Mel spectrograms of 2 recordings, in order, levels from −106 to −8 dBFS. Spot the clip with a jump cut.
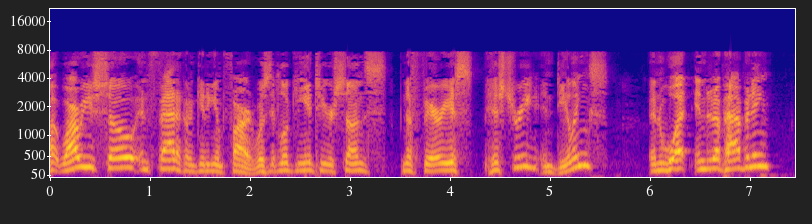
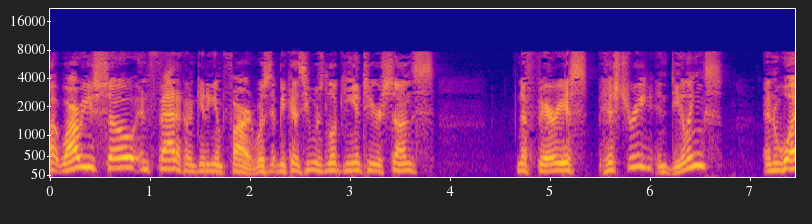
first; 2 cuts; at 2.2 s, 3.4 s

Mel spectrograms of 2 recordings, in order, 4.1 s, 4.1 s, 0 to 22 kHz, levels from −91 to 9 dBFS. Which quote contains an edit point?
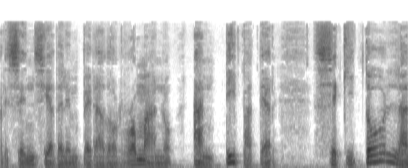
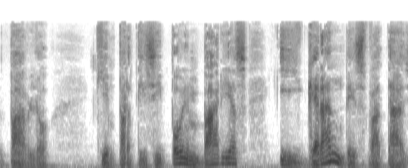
first; 1 cut; at 1.8 s

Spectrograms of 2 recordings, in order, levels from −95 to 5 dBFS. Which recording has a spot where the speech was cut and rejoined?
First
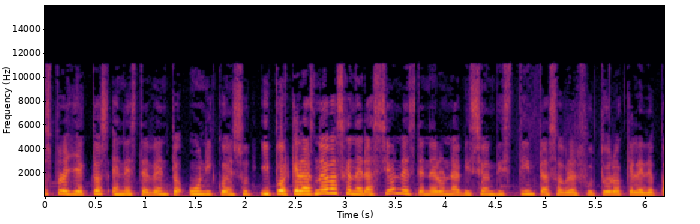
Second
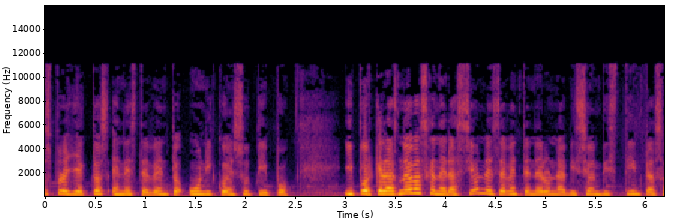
first; 2 cuts; at 2.1 s, 3.7 s

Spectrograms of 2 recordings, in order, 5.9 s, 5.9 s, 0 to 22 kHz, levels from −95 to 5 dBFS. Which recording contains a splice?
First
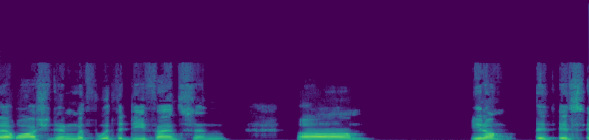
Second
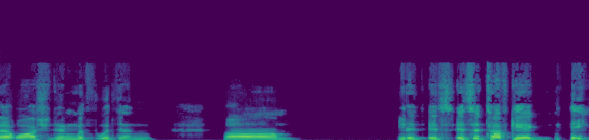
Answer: second; 2 cuts; at 1.2 s, 4.0 s

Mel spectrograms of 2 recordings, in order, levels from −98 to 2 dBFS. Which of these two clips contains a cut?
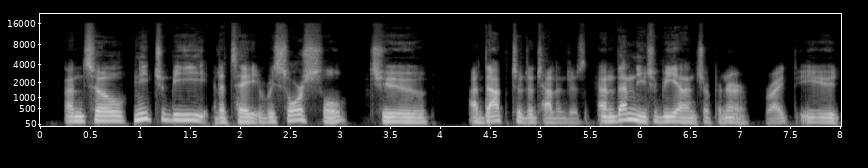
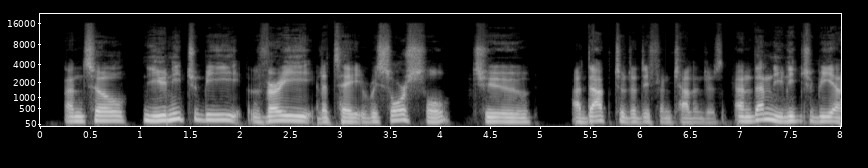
first; 4 cuts; at 1.0 s, 1.7 s, 5.0 s, 6.1 s

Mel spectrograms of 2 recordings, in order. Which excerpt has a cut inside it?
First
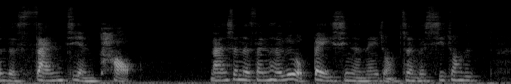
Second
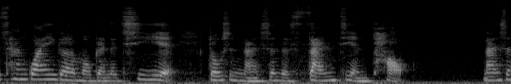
second; 1 cut; at 2.0 s

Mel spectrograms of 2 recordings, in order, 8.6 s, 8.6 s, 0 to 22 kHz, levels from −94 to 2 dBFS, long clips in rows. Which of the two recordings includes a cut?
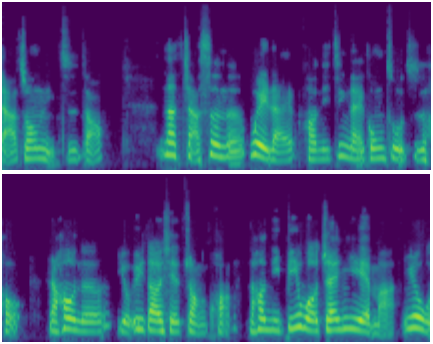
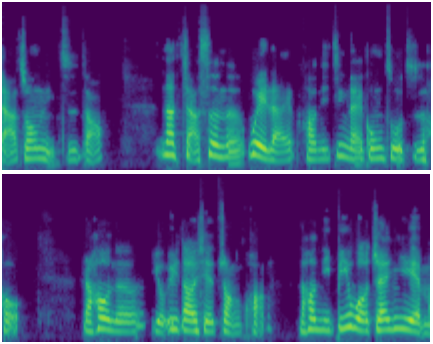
first; 2 cuts; at 4.5 s, 6.7 s

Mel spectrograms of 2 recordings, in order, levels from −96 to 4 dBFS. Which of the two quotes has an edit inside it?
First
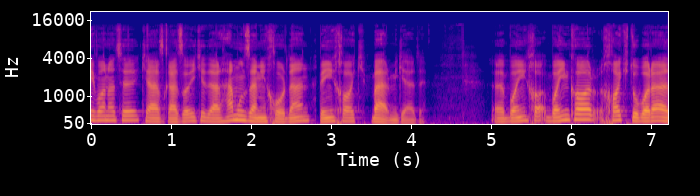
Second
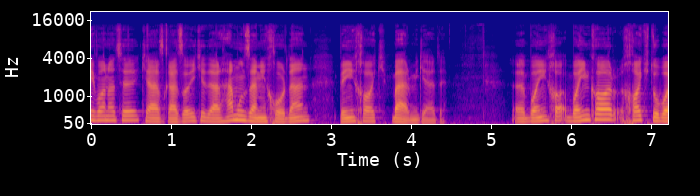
first; 1 cut; at 2.8 s

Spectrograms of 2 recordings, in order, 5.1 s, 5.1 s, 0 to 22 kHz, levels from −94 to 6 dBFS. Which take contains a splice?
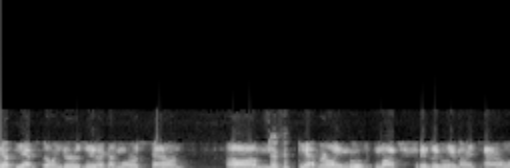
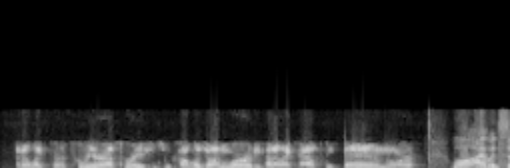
first; 3 cuts; at 1.2 s, 2.9 s, 4.2 s

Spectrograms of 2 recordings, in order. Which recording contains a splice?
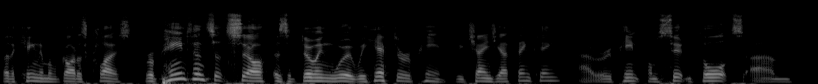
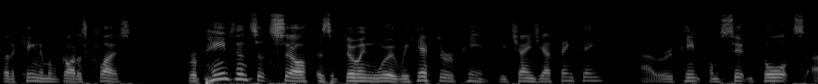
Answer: first; 2 cuts; at 1.4 s, 5.7 s

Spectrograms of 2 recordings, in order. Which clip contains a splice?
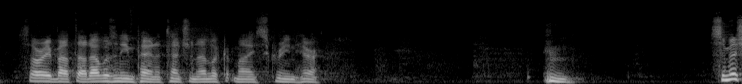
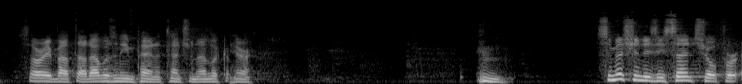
second; 2 cuts; at 2.3 s, 5.1 s

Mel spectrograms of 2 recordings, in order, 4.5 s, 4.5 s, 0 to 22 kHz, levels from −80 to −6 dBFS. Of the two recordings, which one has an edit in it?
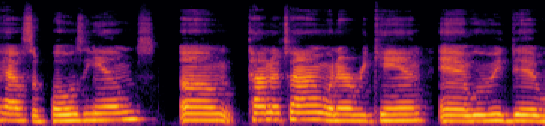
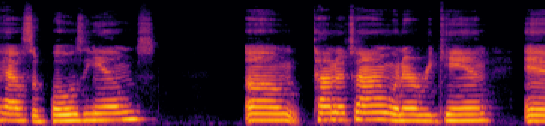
first; 2 cuts; at 1.4 s, 3.6 s

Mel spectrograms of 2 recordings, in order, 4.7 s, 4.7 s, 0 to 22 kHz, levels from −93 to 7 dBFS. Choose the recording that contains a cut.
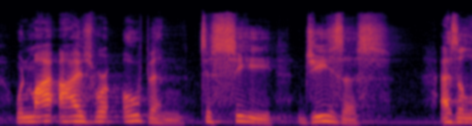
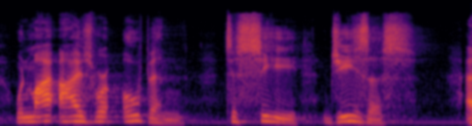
first; 1 cut; at 1.9 s

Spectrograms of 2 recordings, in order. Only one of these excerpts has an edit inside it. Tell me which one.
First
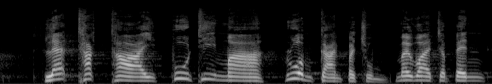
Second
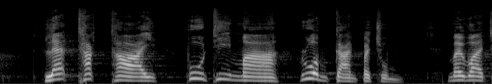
first; 2 cuts; at 1.6 s, 3.9 s

